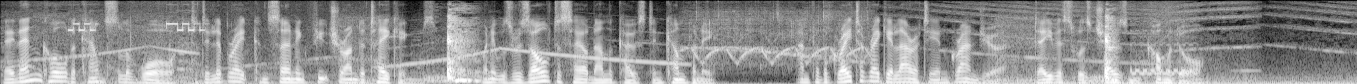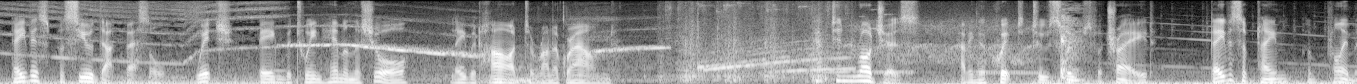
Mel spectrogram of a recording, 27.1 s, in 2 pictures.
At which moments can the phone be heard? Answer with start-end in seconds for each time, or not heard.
0.7-2.1, 11.2-12.0, 22.1-24.1.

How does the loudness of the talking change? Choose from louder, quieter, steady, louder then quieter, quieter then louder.
steady.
